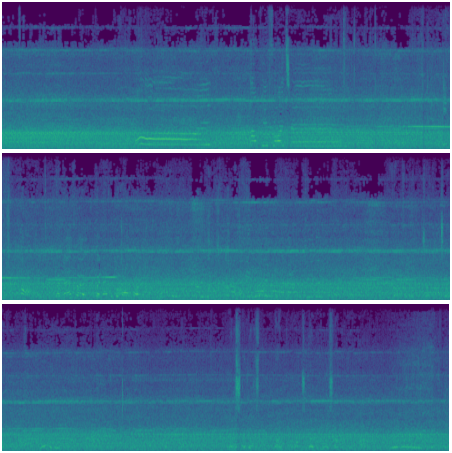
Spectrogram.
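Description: A jet aircraft's engines whine and roar steadily nearby.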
